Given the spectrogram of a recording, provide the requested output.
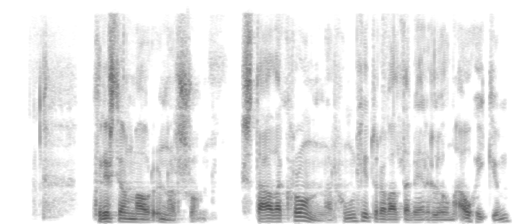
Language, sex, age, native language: Icelandic, male, 50-59, Icelandic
